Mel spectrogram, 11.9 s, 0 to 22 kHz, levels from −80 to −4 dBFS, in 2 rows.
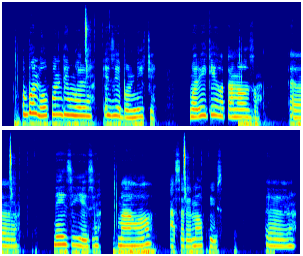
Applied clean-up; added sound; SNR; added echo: neural mask model RNNoise.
